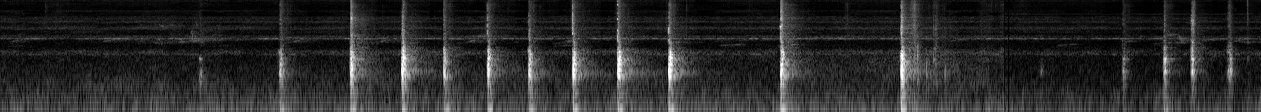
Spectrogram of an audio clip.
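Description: Machete blade chopping into a small piece of wood, splitting it into kindling: a series of sharp wooden knocks about two a second, a pause, then four lighter, quicker strikes near the end. A faint steady insect drone runs underneath.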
